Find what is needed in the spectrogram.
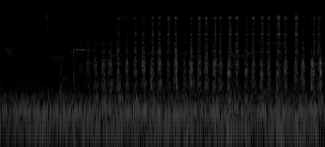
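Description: A coin scratching the coating off a scratch-off lottery ticket in quick, even strokes, starting about a second in.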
